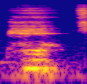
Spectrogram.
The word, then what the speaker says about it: pitch: High tongue, just a little air, peach. peach And then low tongue and breathe out to throw a ball, pitch.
